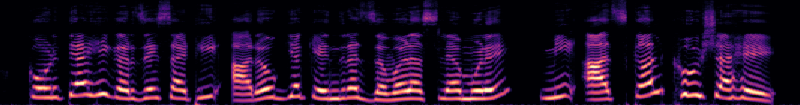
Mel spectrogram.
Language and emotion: Marathi, happy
